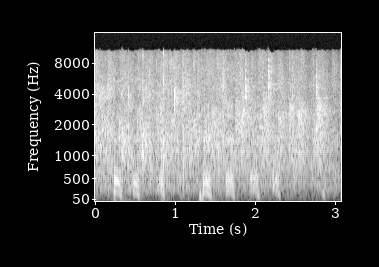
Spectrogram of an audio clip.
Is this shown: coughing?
no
